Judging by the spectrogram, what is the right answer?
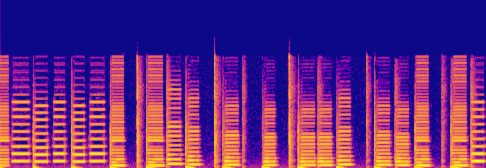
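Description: Background music: a bouncy tune of short, clipped notes, about four a second with brief gaps, each with a low thump beneath it.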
